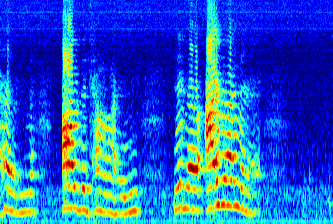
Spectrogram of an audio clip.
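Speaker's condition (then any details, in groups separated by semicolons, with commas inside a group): Congenital muscular dystrophy; congenital, muscles don't work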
